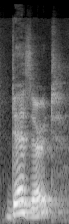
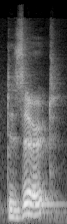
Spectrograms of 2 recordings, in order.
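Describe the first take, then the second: First: "Desert" as DEZ-ert, rising; stress on first syllable. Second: "Dessert" as di-ZERT, rising; stress on second syllable. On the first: Teacher defining the big sandy thing, first syllable stressed. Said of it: "has the stress on the first syllable". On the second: Teacher defining the delicious thing, second syllable stressed. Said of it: "stress on the second syllable". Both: Shown as a demonstration.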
